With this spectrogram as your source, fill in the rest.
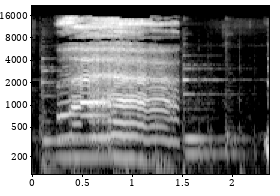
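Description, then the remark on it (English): A young voice imitates a lion's roar with one loud, strained, sustained cry lasting over a second, then breaks off into a few faint, short vocal sounds. “How does the lion roar?”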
